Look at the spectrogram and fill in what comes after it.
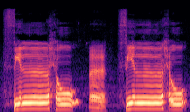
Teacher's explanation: antara bunyi Al dengan bunyi Hu itu enggak boleh ada jeda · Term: lam sukunnya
